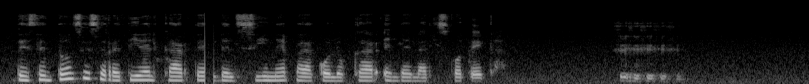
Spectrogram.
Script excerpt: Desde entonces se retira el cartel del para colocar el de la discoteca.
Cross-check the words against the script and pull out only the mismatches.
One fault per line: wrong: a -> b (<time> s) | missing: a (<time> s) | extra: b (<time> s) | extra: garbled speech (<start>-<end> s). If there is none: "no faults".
extra: cine (2.4 s)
